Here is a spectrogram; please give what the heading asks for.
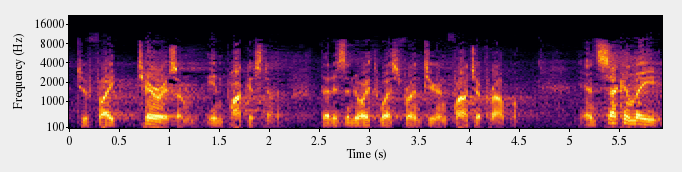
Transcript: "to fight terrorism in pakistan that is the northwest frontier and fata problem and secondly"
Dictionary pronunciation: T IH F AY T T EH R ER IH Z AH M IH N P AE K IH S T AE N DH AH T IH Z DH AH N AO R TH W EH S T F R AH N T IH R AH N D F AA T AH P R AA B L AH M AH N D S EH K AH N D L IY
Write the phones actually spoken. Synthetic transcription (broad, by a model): T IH F AY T T EH R ER IH Z AH M IH N P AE K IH S T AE N DH AH T IH Z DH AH N AO R TH W EH S T F R AH N T IH R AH N F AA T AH P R AA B L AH M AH N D S EH K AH N D L IY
